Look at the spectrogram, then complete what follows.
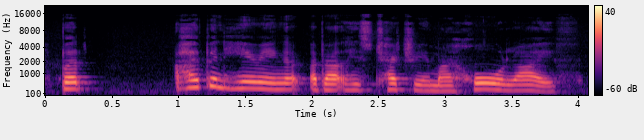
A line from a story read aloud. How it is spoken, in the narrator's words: he sighed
